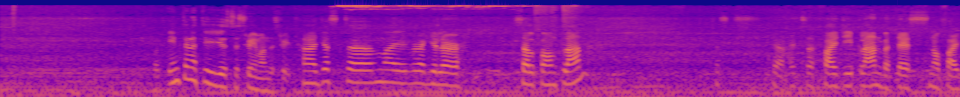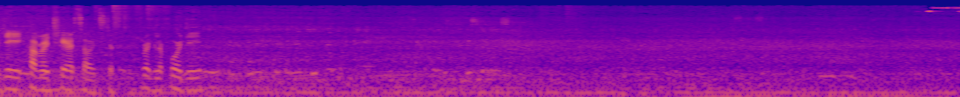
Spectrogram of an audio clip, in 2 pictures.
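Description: Cars drive past through the intersection.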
